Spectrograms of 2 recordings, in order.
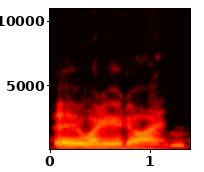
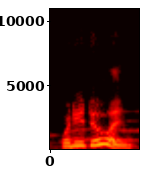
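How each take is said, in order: First: It is said in a put-on dog voice. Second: It is said in her ordinary voice.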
